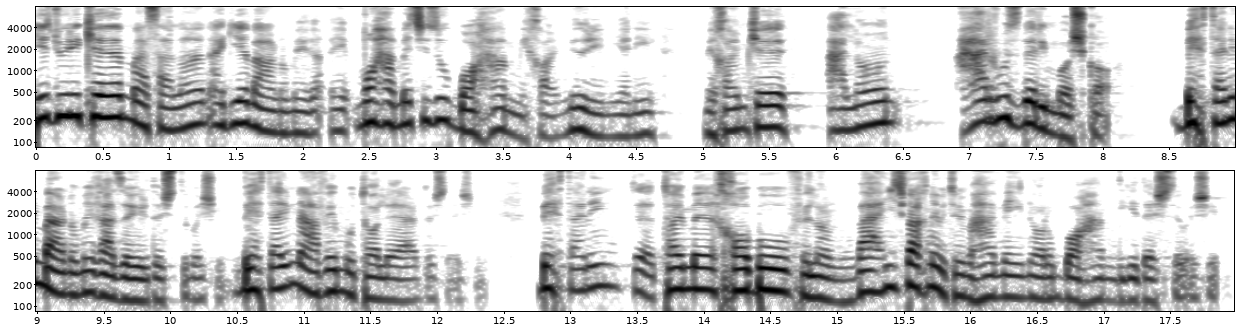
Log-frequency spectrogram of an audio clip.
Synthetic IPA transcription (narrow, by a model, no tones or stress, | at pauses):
je̞d͡ʒuːɾiːcʰe̞mæsælænʔæɟejebæɾnɒːmejemɒːɦæme̞t͡ʃʰiːzobɒːhæmːixɒjmːid̪unimjæni | mixɒːimcʰe̞ | ʔælɒːn | hæɾːuːzbe̞ɾiːmbɒːʃkɒ̰ | be̞ht̪ʰæɾiːnbæɾnɒːmejeɣæzɒːjiːɾod̪ɒʃt̪e̞bɒʃḭːmbe̞ht̪ʰæɾiːnːæhvejemot̪ʰɒːleeæɾd̪ɒʃt̪e̞b̥ɒʃḭːm | be̞ht̪ʰæɾiːnt̪ʰɒːjmexɒːbofe̞lɒːnevæhiːt͡ʃvæχt̪ne̞mit̪ʰuniːmɦæmejeiːnɒːɾobɒːɦæmd̪iɟe̞d̪ɒːʃt̪e̞bɒ̰ʃḭːm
